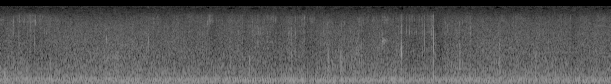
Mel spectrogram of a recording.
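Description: Faint crackling and rustling of a rabbit's skin being pulled off the carcass by hand, with a few sharper clicks about four seconds in. A steady low hum and hiss run underneath.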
